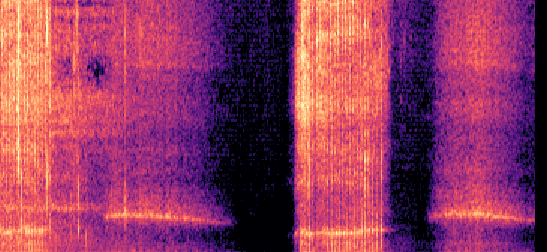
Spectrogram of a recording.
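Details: A man and his dog sleeping together, giving loud, rough snoring breaths with a whistling tone on each breath; ordinary sleep snoring.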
